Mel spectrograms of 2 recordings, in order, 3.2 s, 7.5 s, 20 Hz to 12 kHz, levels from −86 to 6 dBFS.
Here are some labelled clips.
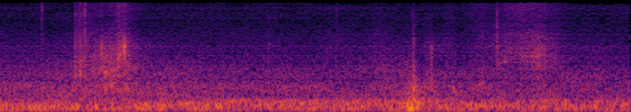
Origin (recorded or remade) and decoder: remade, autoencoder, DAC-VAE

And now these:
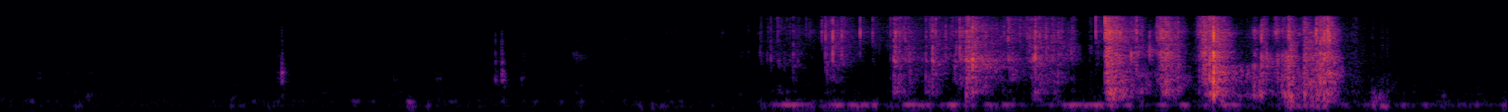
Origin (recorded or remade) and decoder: recorded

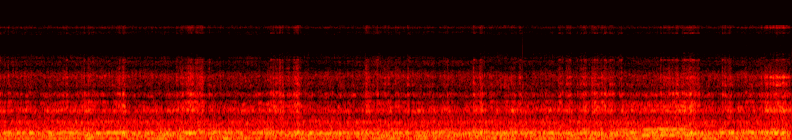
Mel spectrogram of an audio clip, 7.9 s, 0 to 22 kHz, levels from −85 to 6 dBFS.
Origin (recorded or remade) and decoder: remade, vocoder, BigVGAN v2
